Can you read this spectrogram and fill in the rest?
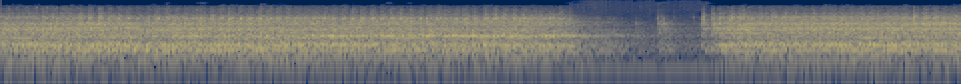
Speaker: Now it sounds like it's smooth and probably a lot closer to this being round.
